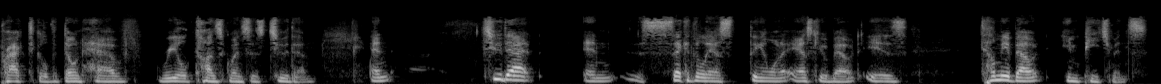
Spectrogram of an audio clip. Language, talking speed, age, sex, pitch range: English, 145 wpm, 40-59, male, 135-170 Hz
